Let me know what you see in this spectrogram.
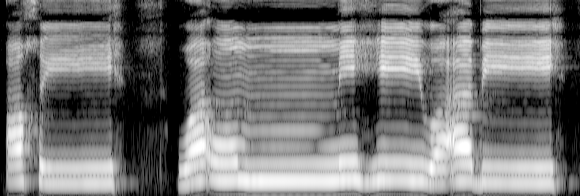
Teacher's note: یہاں پہ مد عارض کا قاعدہ ہو رہا ہے کہ آخری حرف ساکن پیچھے حروف مد، تو یہاں پہ مد عارض 3 الف کی مقدار کے برابر کھینچ کر ہمیں یہاں پر وقف کرنا ہے۔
